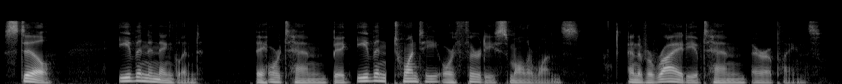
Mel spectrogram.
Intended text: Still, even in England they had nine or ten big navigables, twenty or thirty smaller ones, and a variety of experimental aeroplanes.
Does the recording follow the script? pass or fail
fail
